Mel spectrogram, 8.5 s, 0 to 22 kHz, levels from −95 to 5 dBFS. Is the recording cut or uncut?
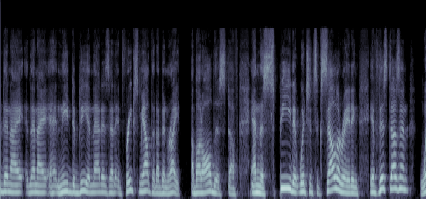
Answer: uncut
